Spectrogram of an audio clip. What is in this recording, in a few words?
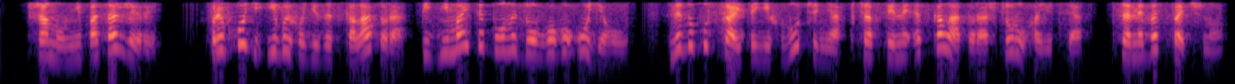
khs st female, subway station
